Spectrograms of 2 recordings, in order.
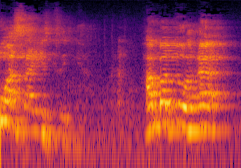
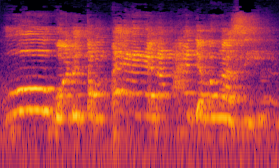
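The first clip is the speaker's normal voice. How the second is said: high-pitched mock outrage; hammed-up indignation, pitched up; indignant wife; 8 semitones higher than usual. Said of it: "Dia memikirkan".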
